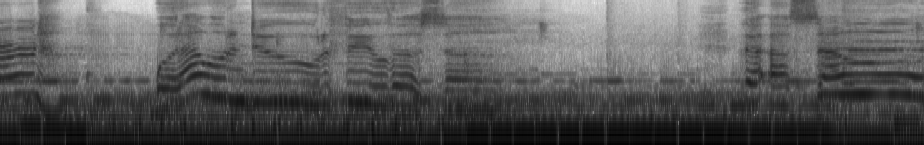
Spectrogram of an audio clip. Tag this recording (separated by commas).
Music, Disco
